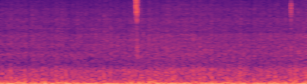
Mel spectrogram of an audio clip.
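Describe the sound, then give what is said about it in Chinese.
A train passes by with a loud, steady low rumble and roar throughout, broken by two brief high-pitched squeals. No one speaks. “哦，哎呦，火车哎”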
